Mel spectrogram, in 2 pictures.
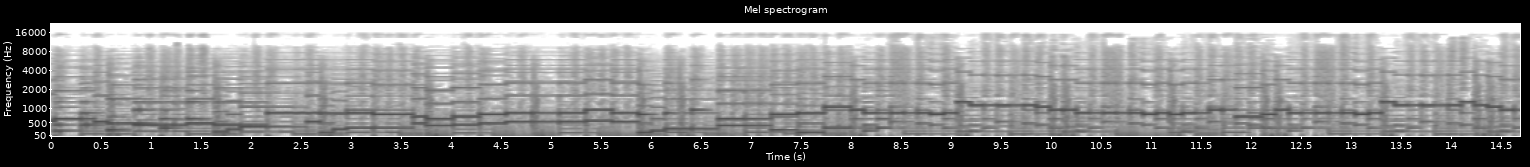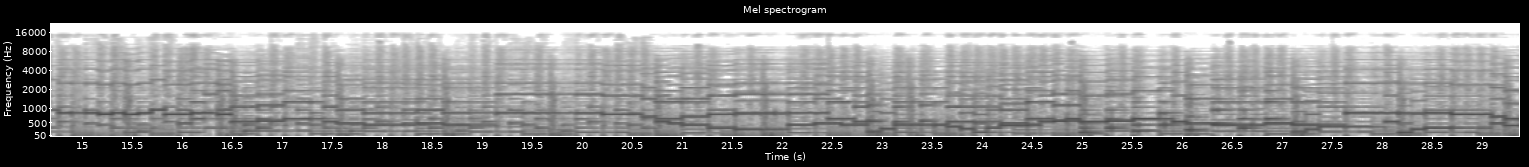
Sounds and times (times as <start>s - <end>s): Music: 0.0s - 29.3s.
